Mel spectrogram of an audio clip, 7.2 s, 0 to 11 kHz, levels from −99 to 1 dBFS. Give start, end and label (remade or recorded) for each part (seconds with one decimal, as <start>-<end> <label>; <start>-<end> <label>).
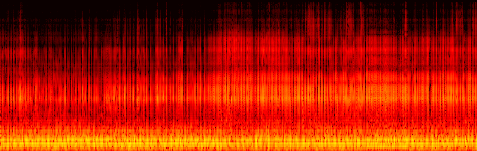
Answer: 0.0-5.5 remade; 5.5-6.1 recorded; 6.1-7.2 remade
